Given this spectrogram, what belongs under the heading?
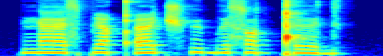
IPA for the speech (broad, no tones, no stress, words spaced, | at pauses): ŋæːspi qʼi t͡ʃʰʉbɘsɔdǃɘd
